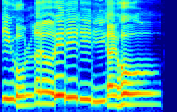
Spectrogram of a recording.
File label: YODEL; ILIO; Vocal Planet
